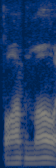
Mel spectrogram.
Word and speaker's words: bon mot: in French you meant you have to say Bon Mo in French all right um so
